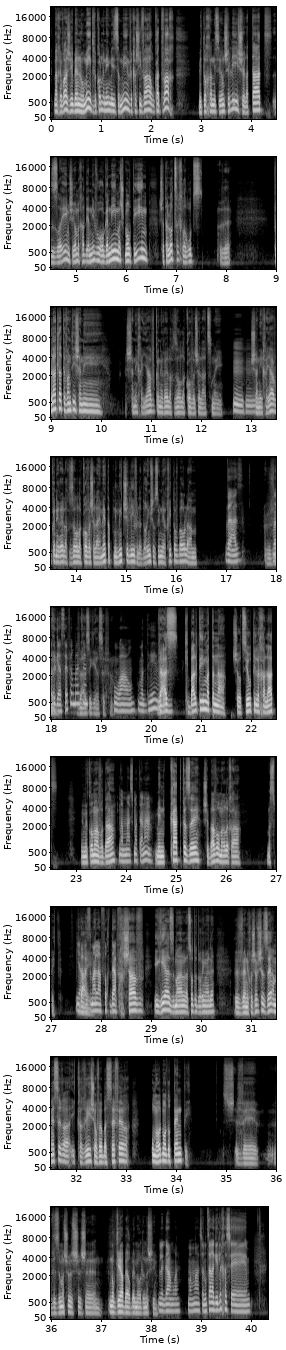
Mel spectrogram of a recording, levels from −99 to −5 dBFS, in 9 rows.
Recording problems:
wrong speed and pitch; too fast and too high; 1.6 times normal speed

